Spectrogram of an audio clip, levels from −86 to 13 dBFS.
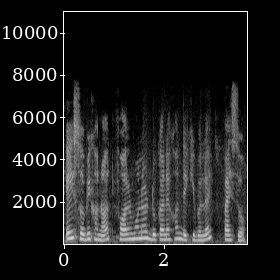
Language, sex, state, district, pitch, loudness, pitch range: Assamese, female, Assam, Sonitpur, 240 Hz, -16 LUFS, 225-270 Hz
